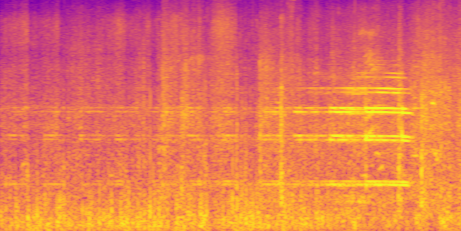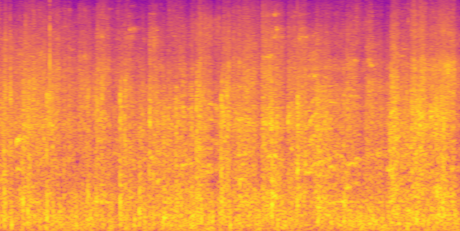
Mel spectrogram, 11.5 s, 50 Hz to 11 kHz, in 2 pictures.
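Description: Gakunan Railway 7000 series electric railcar running along the line, heard from inside the car: a steady rumble with wheels clicking over the rail joints. About four seconds in, a steady high tone sounds for a second and a half.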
